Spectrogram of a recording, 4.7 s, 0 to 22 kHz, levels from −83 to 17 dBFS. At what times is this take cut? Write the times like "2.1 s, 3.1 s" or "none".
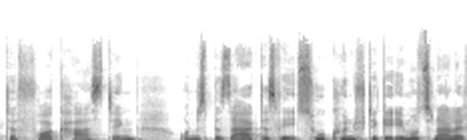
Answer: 2.9 s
